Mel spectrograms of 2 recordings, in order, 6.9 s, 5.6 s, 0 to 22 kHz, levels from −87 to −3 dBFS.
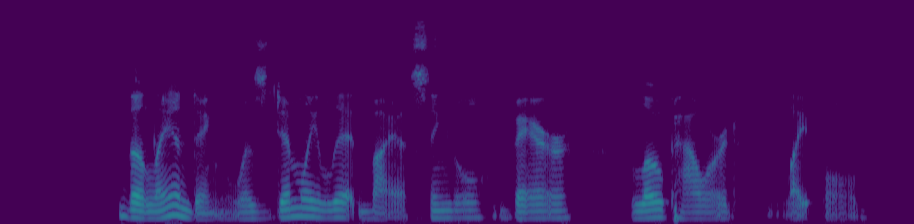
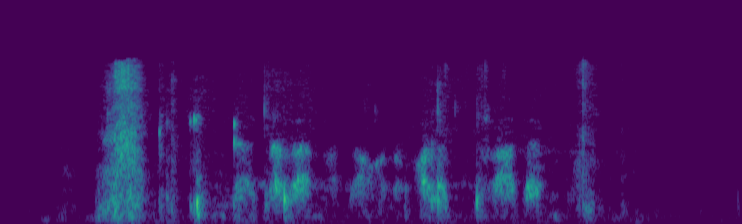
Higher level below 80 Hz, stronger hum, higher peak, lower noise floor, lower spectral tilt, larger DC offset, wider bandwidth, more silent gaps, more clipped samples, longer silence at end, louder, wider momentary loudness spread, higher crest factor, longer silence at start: second, under -90 dBFS vs -78 dBFS; neither; second, -34 dBFS vs -20 dBFS; first, under -90 dBFS vs -85 dBFS; first, -5 dB/octave vs -1.5 dB/octave; neither; first, 14.5 kHz vs 7.4 kHz; neither; neither; second, 0.35 s vs 1.1 s; second, -56 LUFS vs -42 LUFS; second, 12 LU vs 20 LU; about the same, 24 dB vs 26 dB; first, 0.9 s vs 0.75 s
